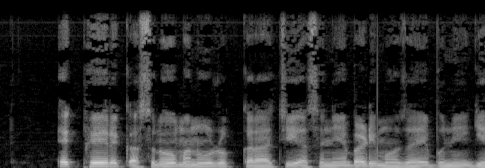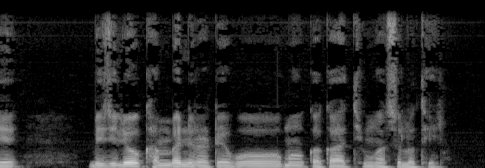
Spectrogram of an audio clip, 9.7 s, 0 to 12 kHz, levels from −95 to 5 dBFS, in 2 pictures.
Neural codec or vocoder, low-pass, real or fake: none; 10.8 kHz; real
